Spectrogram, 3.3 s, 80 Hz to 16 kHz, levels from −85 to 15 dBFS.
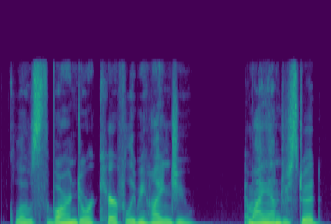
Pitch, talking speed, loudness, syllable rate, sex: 165 Hz, 165 wpm, -15 LUFS, 6.5 syllables/s, female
